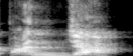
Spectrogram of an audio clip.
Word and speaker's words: পাঞ্জাব: Ibn Battuta কোন নদীকে পানজ আব বলেছেন? পানজ আব থেকে দেখো একটু ভালোভাবে উচ্চারণ করলে কি মনে হবে? পাঞ্জাব। পানজ আব, পাঞ্জাব।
